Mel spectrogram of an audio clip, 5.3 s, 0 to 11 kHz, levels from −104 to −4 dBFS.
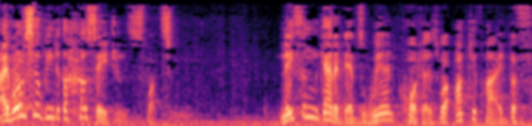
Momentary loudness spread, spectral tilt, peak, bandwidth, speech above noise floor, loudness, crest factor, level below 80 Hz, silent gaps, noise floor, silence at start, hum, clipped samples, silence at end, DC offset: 12 LU; -3.5 dB/octave; -2 dBFS; 10.5 kHz; 21 dB; -21 LUFS; 20 dB; -44 dBFS; none; -42 dBFS; 0 s; none; under 0.1%; 0 s; under 0.1%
